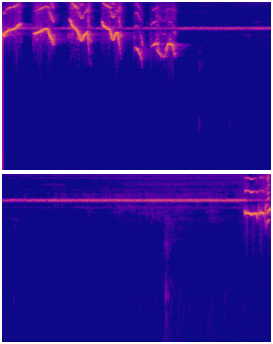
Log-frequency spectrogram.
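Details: Decoy Oriental magpie-robin giving its fighting song for voice training of caged birds. A quick run of sweet looping whistles opens, then a long constant high tone continues alone until a last note at the end.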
